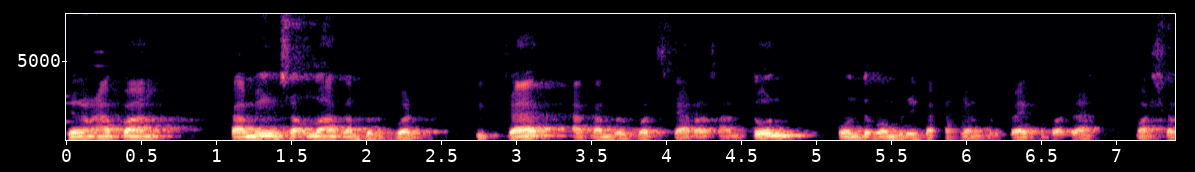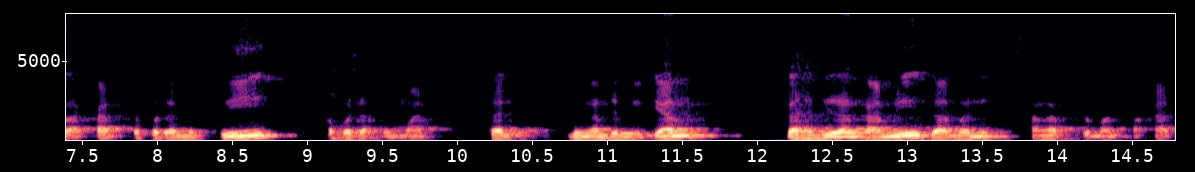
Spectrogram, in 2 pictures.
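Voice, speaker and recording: A man talks at a moderate pace against a quiet background, with audible room echo. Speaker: university rector. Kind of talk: formal speech. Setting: video call. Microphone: video call.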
